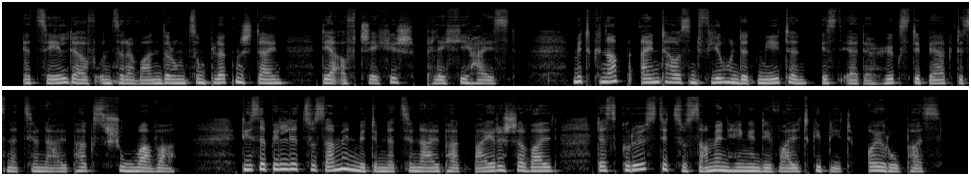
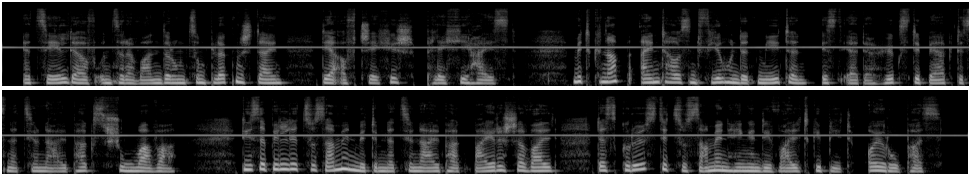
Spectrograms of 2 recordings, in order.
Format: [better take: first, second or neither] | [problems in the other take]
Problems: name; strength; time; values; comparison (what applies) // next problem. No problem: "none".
first | high-pitched whine; loud; throughout; 2.5 kHz, 7 dB below the speech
